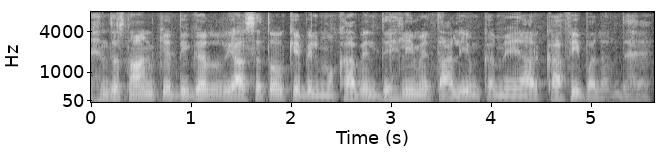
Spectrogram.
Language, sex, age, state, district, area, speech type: Urdu, male, 18-30, Delhi, South Delhi, urban, spontaneous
